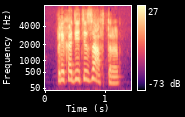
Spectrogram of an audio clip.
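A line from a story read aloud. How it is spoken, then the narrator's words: Curt. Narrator (Russian): сказала она отрывисто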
